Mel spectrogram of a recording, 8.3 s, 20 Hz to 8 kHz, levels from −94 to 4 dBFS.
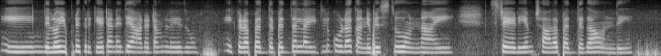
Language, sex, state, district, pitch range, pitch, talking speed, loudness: Telugu, female, Andhra Pradesh, Visakhapatnam, 245-270 Hz, 255 Hz, 125 wpm, -19 LUFS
